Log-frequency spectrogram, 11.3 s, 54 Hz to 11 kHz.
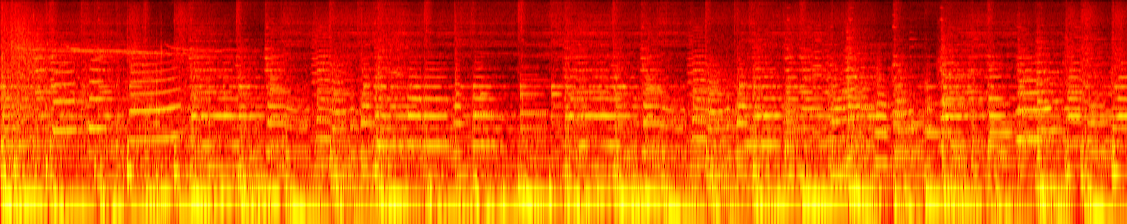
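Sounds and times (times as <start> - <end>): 
big win jingle base: 0.0 - 11.2.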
